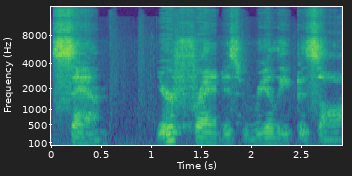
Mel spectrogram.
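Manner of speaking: dead serious, grave, deep, hushed, low and slow. Speaker quoting their mom after a friend's visit, imitating her very serious tone. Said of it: "in the most serious tone of voice".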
